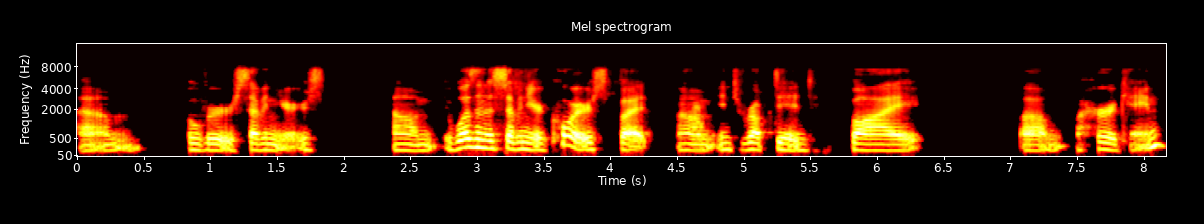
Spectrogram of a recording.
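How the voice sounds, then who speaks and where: Speaking in an American accent, a woman with a fairly low pitch moves at a fairly slow pace with ordinary pitch variation and long, frequent pauses. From United States. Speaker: company founder and architect. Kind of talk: interview.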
